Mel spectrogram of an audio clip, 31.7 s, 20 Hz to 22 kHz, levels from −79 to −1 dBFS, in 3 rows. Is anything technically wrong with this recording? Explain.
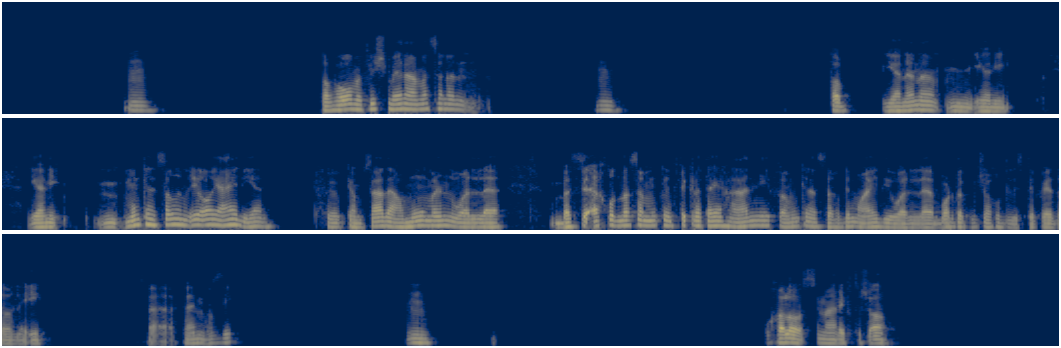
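Yes. The whole clip passes through an AMR wideband (HD Voice) codec. Nothing sits above about 7.2 kHz. The model-based coding breaks down heavily, leaving the speech rough and raspy. That grade of damage fits the lowest rate, around 6.6 kbit/s.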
